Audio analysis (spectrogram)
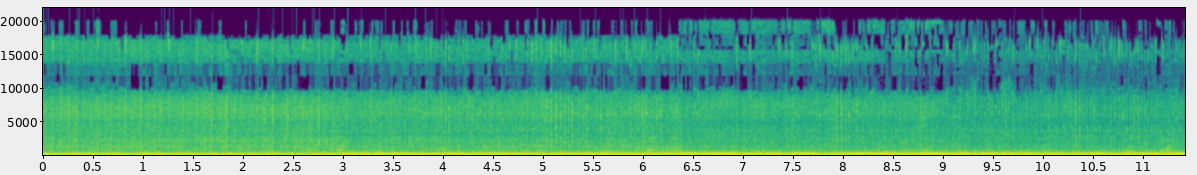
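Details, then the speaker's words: Fiat Padmini under restoration, first start with no exhaust fitted: loud, steady, even engine beat with deep low drone, no knocks or misses; healthy engine. "கேட்டிங்களா இதோட சவுண்டை வந்து எவ்வளோ சூப்பராக வந்து கொடுத்துருக்காங்கன்னு. So இந்த இன்ஜினோட சவுண்ட் எனக்கு ரொம்பவுமே பிடிச்சிருந்துச்சுங்க."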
